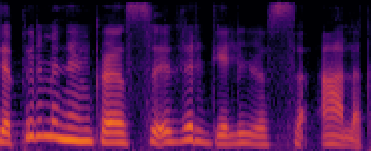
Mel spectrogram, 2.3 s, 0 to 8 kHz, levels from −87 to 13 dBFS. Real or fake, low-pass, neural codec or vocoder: fake; 7.2 kHz; codec, 16 kHz, 1 kbps, FunCodec, trained on Chinese and English, 50 frames a second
